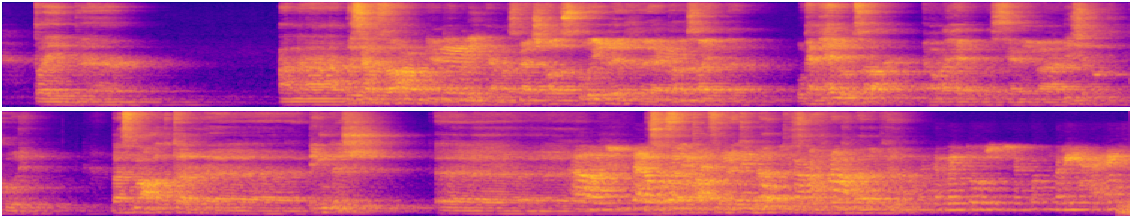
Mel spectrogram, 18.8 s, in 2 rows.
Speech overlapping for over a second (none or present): present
